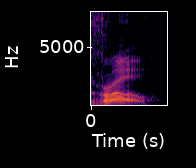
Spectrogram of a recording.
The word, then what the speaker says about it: rho: you're reading Greek you need to get used to pronouncing this as an R sound and not as a piece out and just keep in mind what the P looks like remember it from math okay so this is a row and that is an R sound in Greek the next letter is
